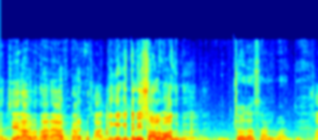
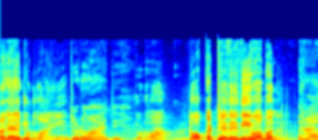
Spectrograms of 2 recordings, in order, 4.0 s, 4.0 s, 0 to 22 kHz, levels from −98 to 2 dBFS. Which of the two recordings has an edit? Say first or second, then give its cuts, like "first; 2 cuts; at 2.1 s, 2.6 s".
first; 1 cut; at 1.1 s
